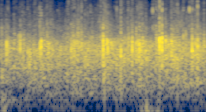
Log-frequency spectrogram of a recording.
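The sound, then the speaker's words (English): An audience claps steadily for God, many hands producing a dense, continuous patter of bright, crisp slaps with small surges in intensity, with no voices heard. “Now, now again, we all, we all know who we're clapping for here because this is a God thing, right?”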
